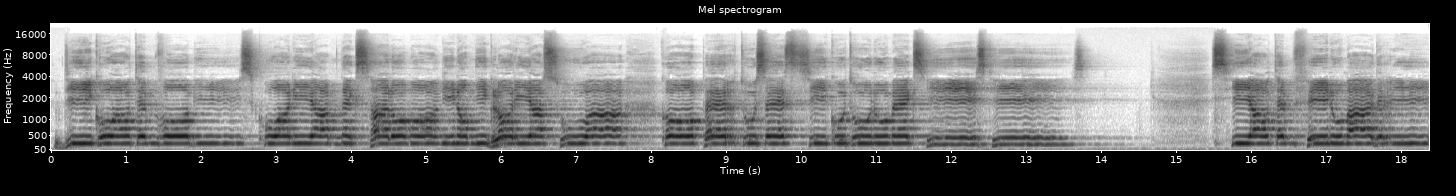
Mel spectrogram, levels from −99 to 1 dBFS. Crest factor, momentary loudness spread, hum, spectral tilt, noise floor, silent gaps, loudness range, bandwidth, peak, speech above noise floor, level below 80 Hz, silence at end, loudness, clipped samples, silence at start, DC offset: 16 dB; 8 LU; none; -3 dB/octave; -55 dBFS; none; 6 LU; 15.5 kHz; -2 dBFS; 39 dB; -58 dBFS; 0 s; -17 LUFS; under 0.1%; 0.05 s; under 0.1%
